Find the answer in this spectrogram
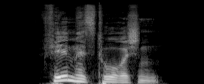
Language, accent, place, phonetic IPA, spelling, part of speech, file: German, Germany, Berlin, [ˈfɪlmhɪsˌtoːʁɪʃn̩], filmhistorischen, adjective, De-filmhistorischen.ogg
- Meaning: inflection of filmhistorisch: 1. strong genitive masculine/neuter singular 2. weak/mixed genitive/dative all-gender singular 3. strong/weak/mixed accusative masculine singular 4. strong dative plural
